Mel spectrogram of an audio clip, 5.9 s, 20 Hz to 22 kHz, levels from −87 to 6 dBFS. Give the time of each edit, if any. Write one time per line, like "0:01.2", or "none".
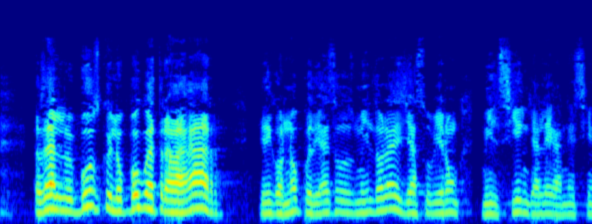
0:04.7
